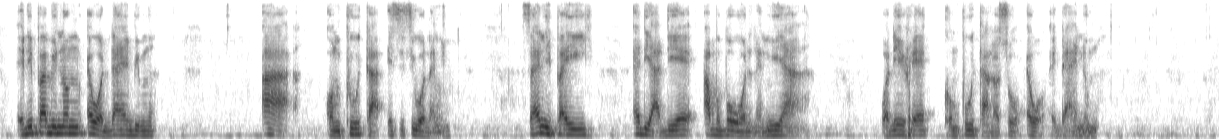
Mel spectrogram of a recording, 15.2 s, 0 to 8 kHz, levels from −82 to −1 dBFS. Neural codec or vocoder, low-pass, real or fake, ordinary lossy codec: codec, 16 kHz, 4.8 kbps, FACodec; 7.2 kHz; fake; Opus, 32 kbps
